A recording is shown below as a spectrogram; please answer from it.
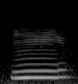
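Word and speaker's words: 一: 3es AB C's and this is how you say one in Chinese ye just one horizontal line and the accent is one also long and drawn out two is R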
